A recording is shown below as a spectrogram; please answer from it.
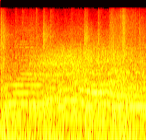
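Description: Car tyres screeching under hard braking, a hiss that fades out about a second and a half in, over dramatic background music with sustained notes.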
